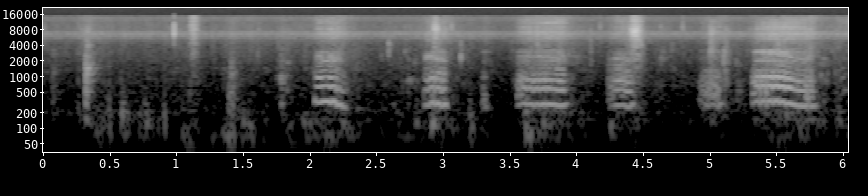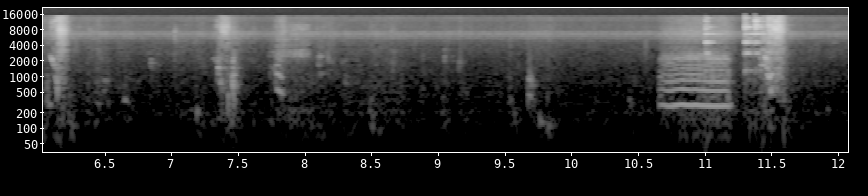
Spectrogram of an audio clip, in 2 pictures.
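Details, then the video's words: Three-week-old Cavalier King Charles Spaniel puppies playing indoors, giving repeated high squeaky squeals and whines in short bursts, some rising and falling, with a longer whining squeal near the end and soft rustling between calls. "3 week old Cavalier puppies playing."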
